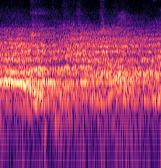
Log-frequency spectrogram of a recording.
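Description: Basketball dribbled on a hardwood gym floor, a few faint bounces over the steady ambience of a large hall.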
